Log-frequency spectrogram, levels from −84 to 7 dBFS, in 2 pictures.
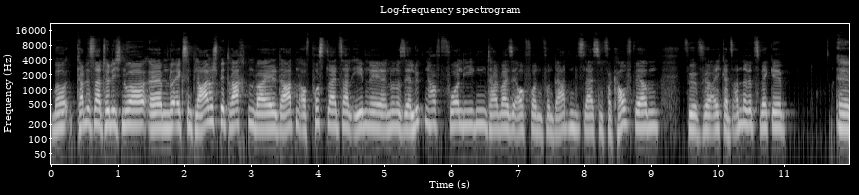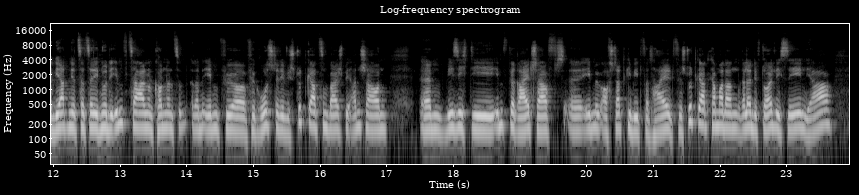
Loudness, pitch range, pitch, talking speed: -19 LUFS, 150-175 Hz, 160 Hz, 180 wpm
